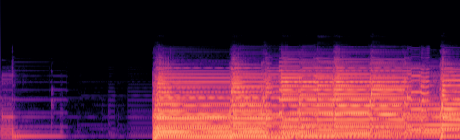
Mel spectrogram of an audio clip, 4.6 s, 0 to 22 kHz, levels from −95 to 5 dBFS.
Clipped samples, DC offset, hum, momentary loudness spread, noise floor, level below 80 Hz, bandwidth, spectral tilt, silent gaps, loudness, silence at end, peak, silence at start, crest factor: under 0.1%; under 0.1%; none; 4 LU; -63 dBFS; -34 dBFS; 5.4 kHz; -11 dB/octave; none; -15 LUFS; 0 s; 0 dBFS; 0 s; 16 dB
